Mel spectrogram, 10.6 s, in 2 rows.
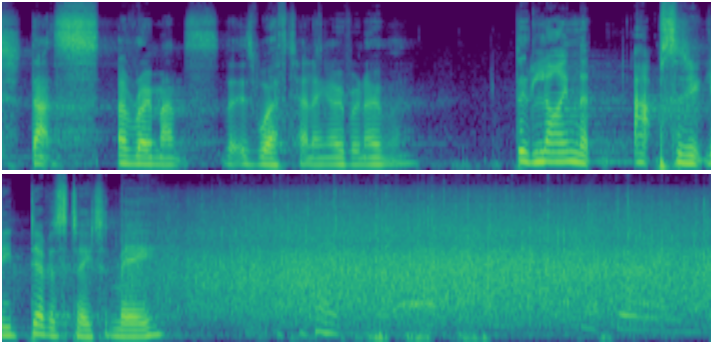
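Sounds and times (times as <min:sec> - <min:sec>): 
speech: 0:00.2 - 0:03.2, 0:03.9 - 0:06.8
audience applauding at a live event in the Royal Festival Hall: 0:06.6 - 0:10.6.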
